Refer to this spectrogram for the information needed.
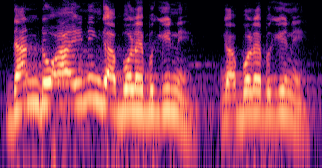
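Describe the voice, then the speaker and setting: A man preaching at a religious study session in a lively, joking way, asking his audience questions and answering them. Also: high voice, fast talker, big-room sound.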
